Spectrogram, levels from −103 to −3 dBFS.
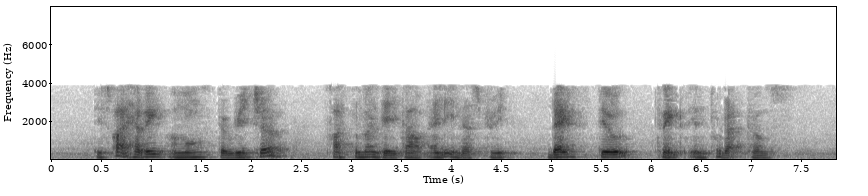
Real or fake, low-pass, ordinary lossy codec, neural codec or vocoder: fake; 7.2 kHz; AAC, 16 kbps; codec, 16 kHz, 2 kbps, FunCodec, trained on LibriTTS, 25 frames a second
